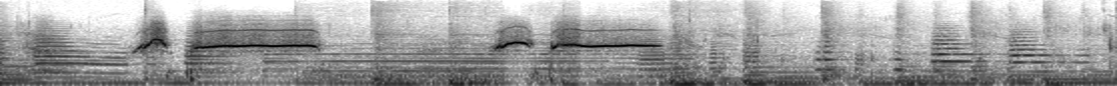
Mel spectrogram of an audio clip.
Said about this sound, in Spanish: Y nuevamente vas a hacer el ejercicio de silbarle y le vas a mostrar el premio para que él entienda que nuevamente lo vas a premiar.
